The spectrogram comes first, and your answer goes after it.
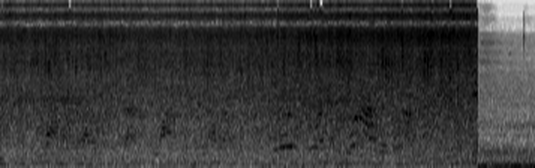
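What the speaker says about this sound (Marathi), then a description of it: "तुफान पाऊस आलं तुफान" Heavy rain pours down steadily, a dense, loud hiss filling the whole stretch without pause, close by.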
